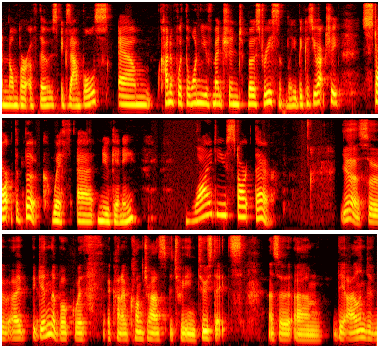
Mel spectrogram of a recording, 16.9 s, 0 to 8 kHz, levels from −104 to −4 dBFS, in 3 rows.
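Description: From 0.03 to 3.26 s, and again from 4.19 s, background gated by the echo canceller pulls the room sound down by up to about 40 dB while far-end audio plays, leaving dark gaps in the spectrogram's noise floor. From 5.23 to 5.99 s a faint copy of the speech trails 221 ms behind, far quieter, likely an echo leak through the canceller, seen as ghost harmonics offset in time. The gating continues to 7.82 s. The echo returns from 7.26 to 9.90 s at a 233 ms delay. Gating resumes from 8.88 to 12.96 s, with a brief, somewhat louder echo fragment at 11.80 to 11.84 s delayed 246 ms. A final gated stretch runs from 14.56 s to the end, its waveform floor flattening during each dip.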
